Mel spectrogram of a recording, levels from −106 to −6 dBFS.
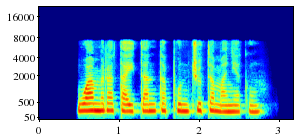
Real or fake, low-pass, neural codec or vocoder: fake; 7.2 kHz; codec, 16 kHz, 1 kbps, X-Codec, WavLM features, trained on Multilingual LibriSpeech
